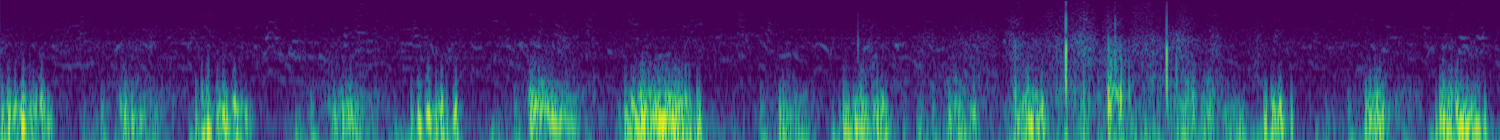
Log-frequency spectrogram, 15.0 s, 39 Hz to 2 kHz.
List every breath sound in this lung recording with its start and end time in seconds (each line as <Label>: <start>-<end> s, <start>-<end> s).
Inhalation: 0.76-1.73 s, 2.94-3.91 s, 5.26-6.08 s, 7.60-8.36 s, 9.33-10.03 s, 11.06-11.74 s, 12.56-13.10 s, 14.35-15.00 s
Exhalation: 0.00-0.53 s, 1.84-2.56 s, 4.01-4.67 s, 6.16-7.10 s, 8.40-9.02 s, 10.07-10.64 s, 11.78-12.48 s, 13.64-14.31 s
Crackles: 0.00-0.53 s, 0.76-1.73 s, 1.84-2.56 s, 2.94-3.91 s, 4.01-4.67 s, 5.26-6.08 s, 6.16-7.10 s, 7.60-8.36 s, 8.40-9.02 s, 9.33-10.03 s, 10.07-10.64 s, 11.06-11.74 s, 11.78-12.48 s, 12.56-13.10 s, 13.64-14.31 s, 14.35-15.00 s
